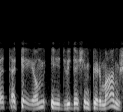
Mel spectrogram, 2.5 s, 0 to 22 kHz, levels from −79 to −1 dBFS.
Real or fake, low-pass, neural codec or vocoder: real; 7.2 kHz; none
